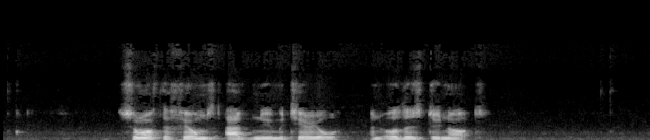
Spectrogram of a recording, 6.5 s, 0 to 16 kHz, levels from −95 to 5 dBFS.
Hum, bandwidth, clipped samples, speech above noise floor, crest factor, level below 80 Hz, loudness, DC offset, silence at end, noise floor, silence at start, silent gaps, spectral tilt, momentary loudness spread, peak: none; 7 kHz; under 0.1%; 46 dB; 18 dB; -50 dBFS; -19 LUFS; under 0.1%; 1.7 s; -63 dBFS; 1.2 s; none; -7.5 dB/octave; 14 LU; -2 dBFS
